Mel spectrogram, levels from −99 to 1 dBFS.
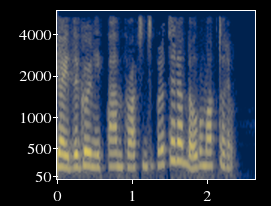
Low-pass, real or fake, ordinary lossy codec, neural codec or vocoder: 5.4 kHz; fake; MP3, 32 kbps; codec, 16 kHz in and 24 kHz out, 0.6 kbps, FocalCodec, streaming, 2048 codes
